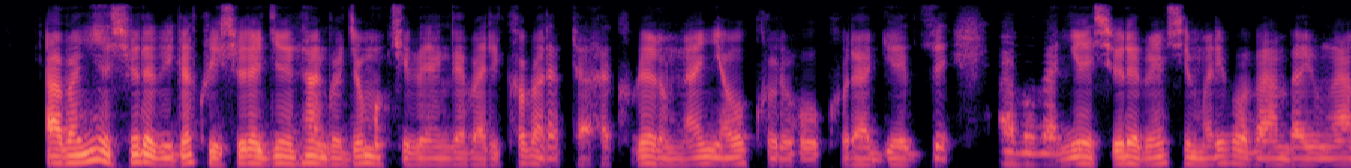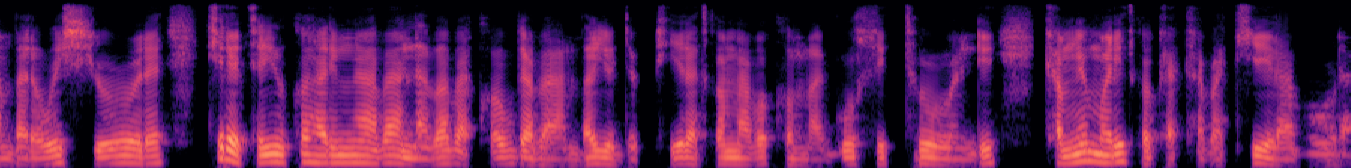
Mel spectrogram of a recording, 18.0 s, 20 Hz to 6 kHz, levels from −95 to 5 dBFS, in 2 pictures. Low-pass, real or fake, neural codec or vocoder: 5.4 kHz; fake; codec, 44.1 kHz, 3.4 kbps, Pupu-Codec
